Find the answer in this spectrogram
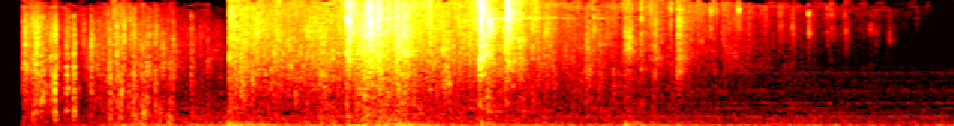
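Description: Logo-intro sound effect of stone slabs cracking and crumbling over a deep rumble. It starts suddenly, with a louder crash about a second and a half in and a few sharp cracks after it, then fades over the last couple of seconds.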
